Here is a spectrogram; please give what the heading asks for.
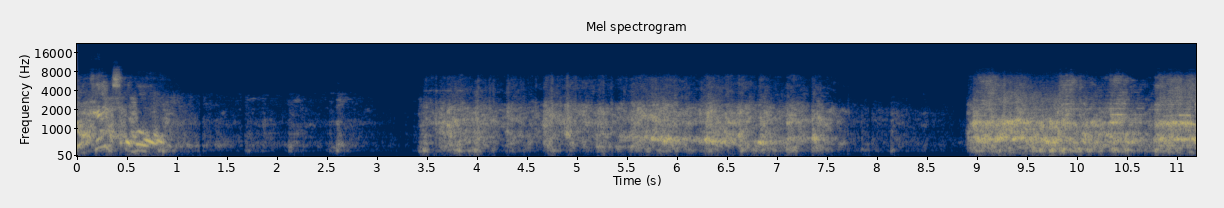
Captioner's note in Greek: Χειροκρότημα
